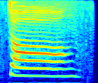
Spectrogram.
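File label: "zong6", Cantonese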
